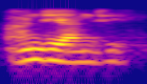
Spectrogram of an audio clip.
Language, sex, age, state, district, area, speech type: Hindi, male, 60+, Rajasthan, Jaipur, urban, conversation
